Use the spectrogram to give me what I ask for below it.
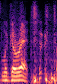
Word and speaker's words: LeGarrette: I'll go with LeGarrette Blount. Mid-round, I think they'll take a chance on him. – First of all, it's LeGarrette. Don't you know how Fred pronounces it? – Well, that's true, yes.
